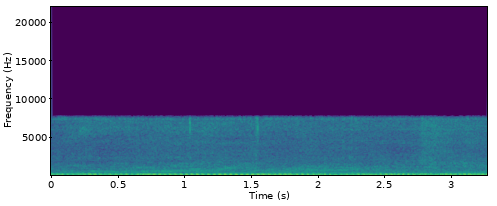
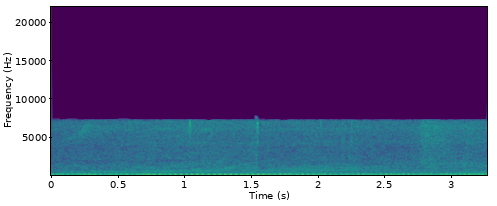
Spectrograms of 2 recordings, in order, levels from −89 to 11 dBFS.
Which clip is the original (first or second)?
second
